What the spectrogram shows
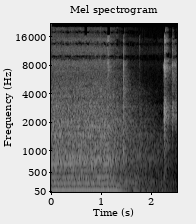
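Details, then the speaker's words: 1980s Super dehumidifier, new replacement fan motor (original had badly worn bearings) tested alone, temporarily wired, cabinet off: strong, steady low mains hum for about a second, then it switches off and coasts smoothly down; healthy. "so we'll plug it in and see if it runs nice oh wow that's a lot of power"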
